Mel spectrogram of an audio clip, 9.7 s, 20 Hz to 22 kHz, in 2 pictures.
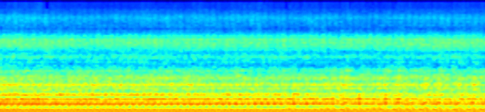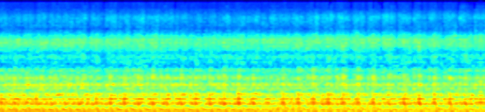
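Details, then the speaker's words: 334 small-block Chevy V8 after break-in and oil change, choke idle screw adjusted, warming up: loud steady idle, even lumpy beat, slight cam lope; sounds good, still needs a little tuning. "Still got a little bit of tuning to do, but she sounds good, doesn't she?"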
